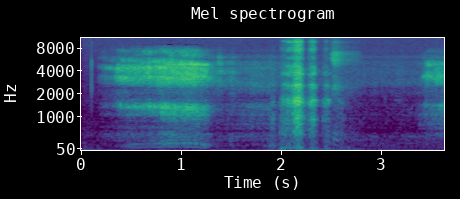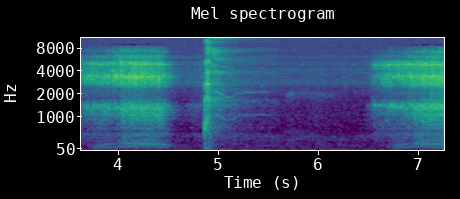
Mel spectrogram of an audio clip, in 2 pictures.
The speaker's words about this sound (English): Yeah, okay, so this is the girlfriend snoring.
